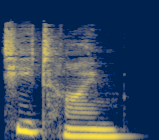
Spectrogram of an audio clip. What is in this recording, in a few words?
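"teatime", British English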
